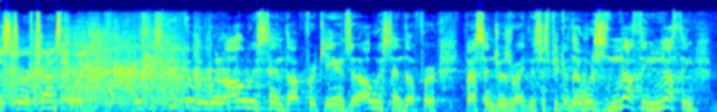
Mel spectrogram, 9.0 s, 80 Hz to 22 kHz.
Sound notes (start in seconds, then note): 2.9 some Applause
